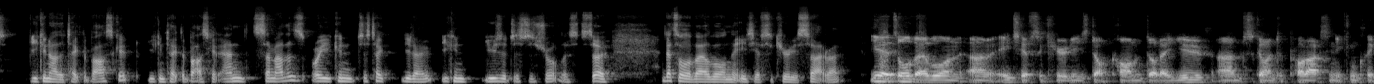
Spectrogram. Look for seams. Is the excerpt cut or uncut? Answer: uncut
